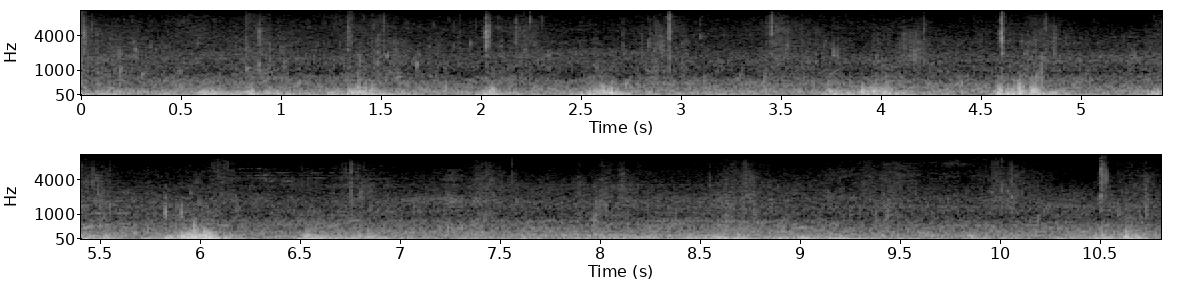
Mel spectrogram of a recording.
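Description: Wind buffeting the camera microphone: a low, uneven rumble that swells and drops in gusts, with a few faint clicks.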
